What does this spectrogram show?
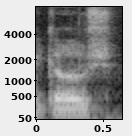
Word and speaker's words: gauche: Can you tell me how to pronounce that word? Gauche? That's right, yeah. Yeah, I would say gauche.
